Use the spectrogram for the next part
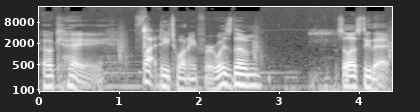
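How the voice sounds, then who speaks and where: Relaxed man running a tabletop game. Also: medium pitch, a little slow, vocal fry, soft background music. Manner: relaxed, chatty narration with many fillers. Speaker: dungeon master.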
